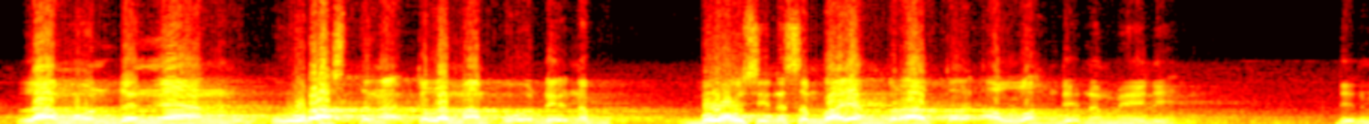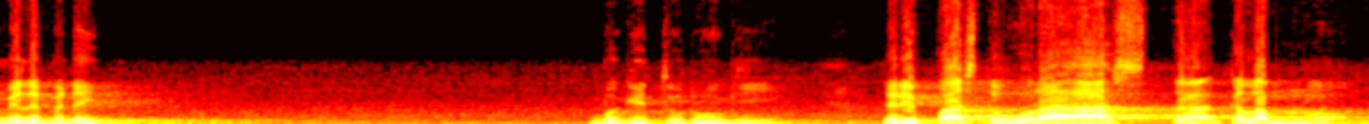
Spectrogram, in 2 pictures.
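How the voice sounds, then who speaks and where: Preacher with in an echoing hall. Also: male voice, medium pitch. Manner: emotive, swings from loud to hushed pleading. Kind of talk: sermon. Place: mosque hall. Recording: roomy echoing hall, faint ambience.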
